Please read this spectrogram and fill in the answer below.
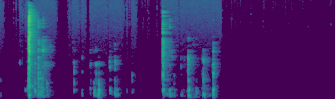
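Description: Paper envelopes being handled in an expanding file folder: a short rustle about half a second in, then a few light ticks and taps over the next two seconds.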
